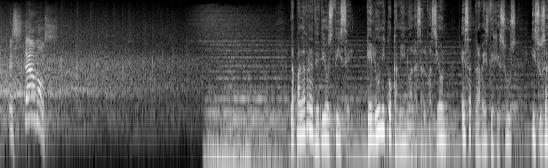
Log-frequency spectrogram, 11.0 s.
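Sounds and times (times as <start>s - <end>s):
audience clapping and cheering: 0.0s - 4.3s
speech: 0.2s - 1.2s, 5.8s - 10.9s
low musical sound: 4.1s - 10.9s.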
